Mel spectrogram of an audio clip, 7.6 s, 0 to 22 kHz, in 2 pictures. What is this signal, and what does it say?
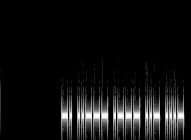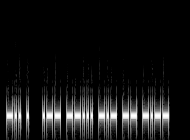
Morse code, heard as a keyed tone, about 30 wpm, 700 Hz. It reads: N2JUV DE W7KMY
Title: USA Callsign DE Callsign - 5 Characters - 30wpm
